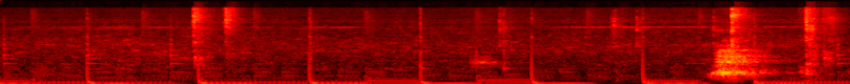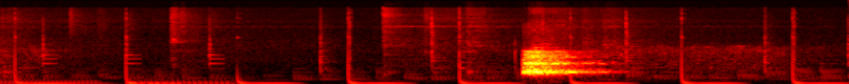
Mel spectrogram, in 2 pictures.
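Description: Dogs bark in short loud bursts, two strong outbursts standing out over a steady rhythmic thumping in the background, with no talking.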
